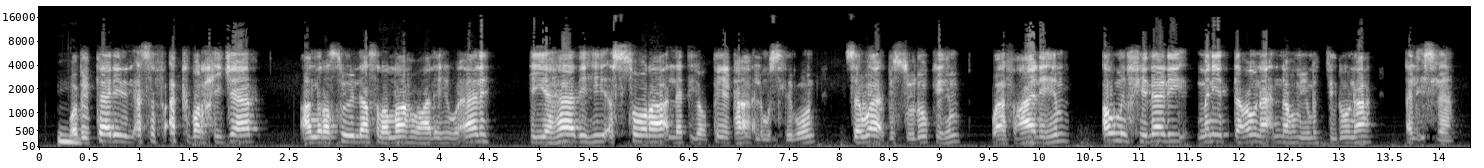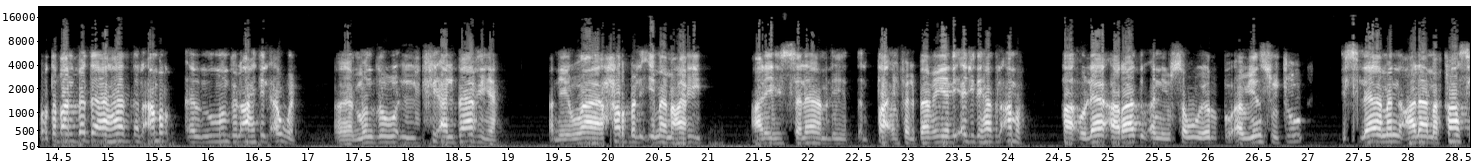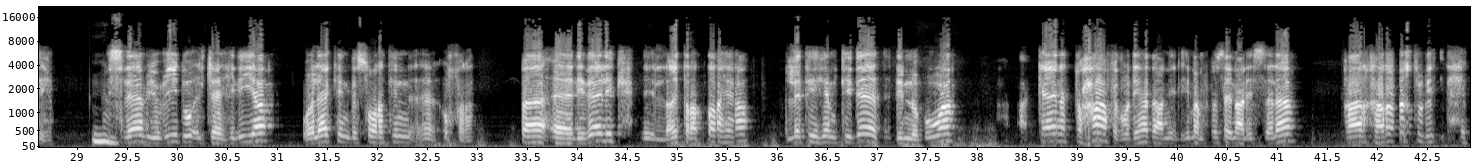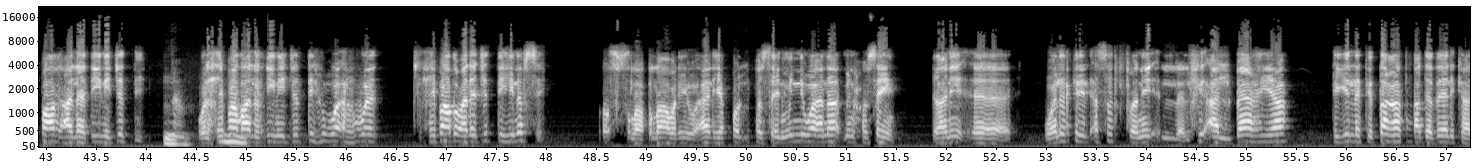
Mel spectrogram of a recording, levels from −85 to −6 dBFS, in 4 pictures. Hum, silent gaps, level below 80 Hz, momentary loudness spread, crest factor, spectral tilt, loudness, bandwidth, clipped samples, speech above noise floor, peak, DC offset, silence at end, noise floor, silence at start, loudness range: none; none; -52 dBFS; 11 LU; 16 dB; -1 dB/octave; -14 LUFS; 17.5 kHz; under 0.1%; 42 dB; 0 dBFS; under 0.1%; 0 s; -58 dBFS; 0.2 s; 3 LU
